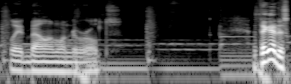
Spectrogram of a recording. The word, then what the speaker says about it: Balan Wonderworld: have still not played Balan Wonderworld? I think I just called it Balan Wonderland, like everybody freaking does. I think it's the most like mispronounced name in the history of games.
